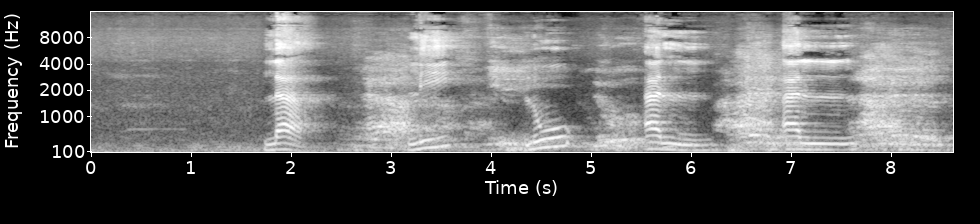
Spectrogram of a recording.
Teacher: Adapun yang dari ujung sisi lidah itu makhrajnya huruf lam.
